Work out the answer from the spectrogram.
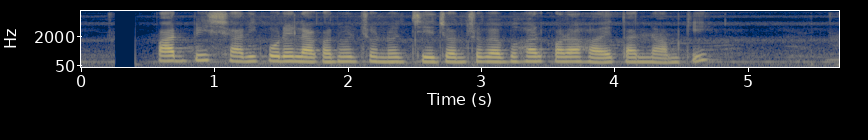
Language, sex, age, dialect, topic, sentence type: Bengali, female, 18-24, Northern/Varendri, agriculture, question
